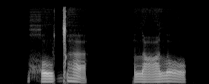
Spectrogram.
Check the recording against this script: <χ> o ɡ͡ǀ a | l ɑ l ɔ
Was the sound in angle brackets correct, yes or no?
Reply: yes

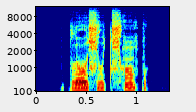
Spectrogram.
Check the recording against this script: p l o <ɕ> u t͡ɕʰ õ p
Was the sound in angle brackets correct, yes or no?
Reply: yes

